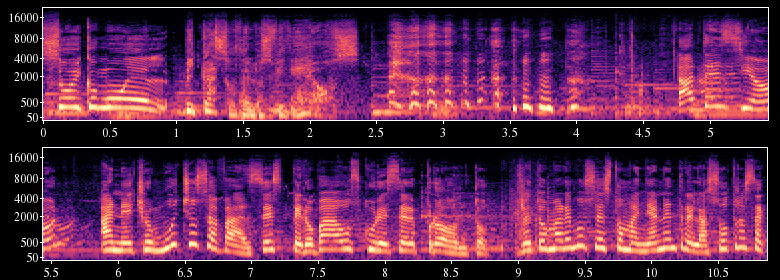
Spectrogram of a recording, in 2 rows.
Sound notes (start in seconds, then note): 2.5 giggle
